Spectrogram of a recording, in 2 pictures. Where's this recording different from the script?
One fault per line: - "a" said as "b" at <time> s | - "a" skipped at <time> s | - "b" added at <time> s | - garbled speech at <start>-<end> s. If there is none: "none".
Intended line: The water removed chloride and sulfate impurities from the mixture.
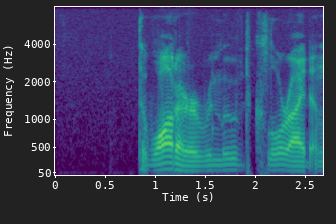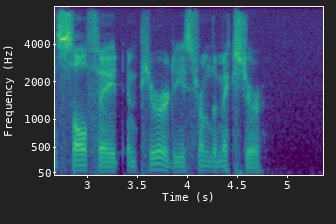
none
